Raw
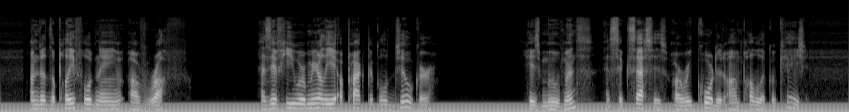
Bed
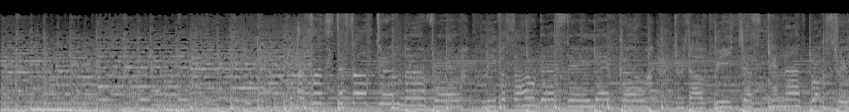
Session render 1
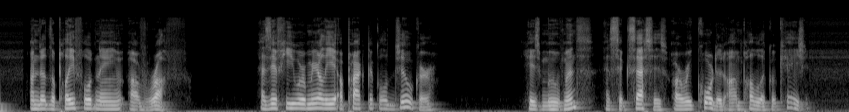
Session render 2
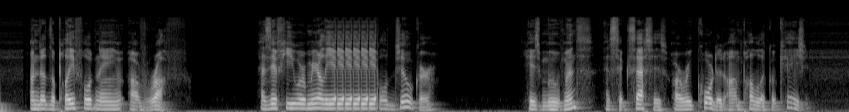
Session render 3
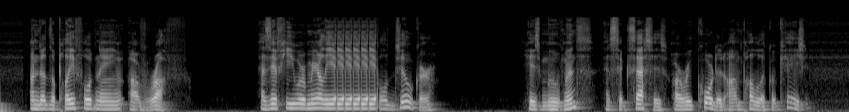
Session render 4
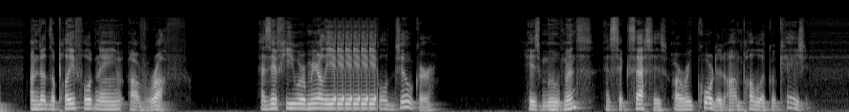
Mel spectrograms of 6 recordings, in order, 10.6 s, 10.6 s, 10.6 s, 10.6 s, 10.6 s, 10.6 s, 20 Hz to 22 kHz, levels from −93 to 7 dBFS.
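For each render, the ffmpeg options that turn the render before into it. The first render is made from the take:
-af "bandreject=f=60:t=h:w=6,bandreject=f=120:t=h:w=6,bandreject=f=180:t=h:w=6,bandreject=f=240:t=h:w=6,bandreject=f=300:t=h:w=6,bandreject=f=360:t=h:w=6"
-filter_complex "[0:a]asettb=1/sr,asplit=3[a][b][c];[a]atrim=end=7.694[d];[b]atrim=start=7.69:end=9.09,asetpts=PTS-STARTPTS,afade=t=in:d=0.004:c=qsin,afade=t=out:st=1.396:d=0.004:c=qsin,highshelf=f=4.4k:g=-6.5[e];[c]atrim=start=9.086[f];[d][e]acrossfade=d=0.004:c1=hsin:c2=qsin[g];[g][f]acrossfade=d=0.004:c1=qsin:c2=hsin,asplit=7[h][i][j][k][l][m][n];[h]atrim=end=4.222[o];[i]atrim=start=4.118:end=4.222[p];[j]atrim=start=4.118:end=4.222[q];[k]atrim=start=4.118:end=4.222[r];[l]atrim=start=4.118:end=4.222[s];[m]atrim=start=4.118:end=4.222[t];[n]atrim=start=4.718[u];[o][p]acrossfade=d=0.004:c1=hsin:c2=hsin[v];[v][q]acrossfade=d=0.004:c1=hsin:c2=hsin[w];[w][r]acrossfade=d=0.004:c1=hsin:c2=hsin[x];[x][s]acrossfade=d=0.004:c1=hsin:c2=hsin[y];[y][t]acrossfade=d=0.004:c1=hsin:c2=hsin[z];[z][u]acrossfade=d=0.004:c1=hsin:c2=hsin"
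-af "highpass=f=43:p=1,bandreject=f=3.2k:w=5.2"
-af "volume=2dB"

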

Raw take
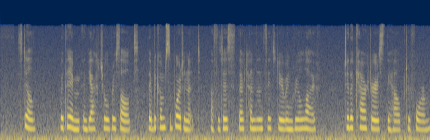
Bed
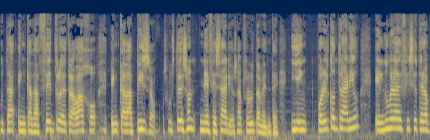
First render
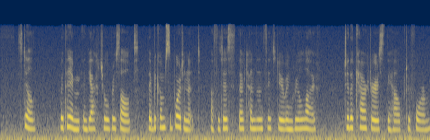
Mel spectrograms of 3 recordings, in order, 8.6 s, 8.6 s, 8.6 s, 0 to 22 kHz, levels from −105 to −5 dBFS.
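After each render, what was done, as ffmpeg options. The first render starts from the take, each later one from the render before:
-af "afftdn=nr=7:nf=-38"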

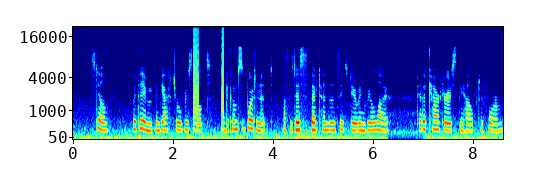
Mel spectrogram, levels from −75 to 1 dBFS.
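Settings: -filter_complex "[0:a]asettb=1/sr,asplit=3[a][b][c];[a]atrim=end=2.324[d];[b]atrim=start=2.32:end=3.05,asetpts=PTS-STARTPTS,afade=t=in:d=0.004:c=qsin,afade=t=out:st=0.726:d=0.004:c=qsin,aeval=exprs='(mod(4.73*val(0)+1,2)-1)/4.73':c=same[e];[c]atrim=start=3.046[f];[d][e]acrossfade=d=0.004:c1=hsin:c2=qsin[g];[g][f]acrossfade=d=0.004:c1=qsin:c2=hsin,asplit=3[h][i][j];[h]afade=t=out:st=6.29:d=0.02[k];[i]highpass=160,equalizer=f=170:t=q:w=4:g=6,equalizer=f=250:t=q:w=4:g=-7,equalizer=f=370:t=q:w=4:g=-5,equalizer=f=840:t=q:w=4:g=7,equalizer=f=1.3k:t=q:w=4:g=-8,equalizer=f=1.9k:t=q:w=4:g=6,lowpass=f=2.1k:w=0.5412,lowpass=f=2.1k:w=1.3066,afade=t=in:st=6.29:d=0.02,afade=t=out:st=7:d=0.02[l];[j]afade=t=in:st=7:d=0.02[m];[k][l][m]amix=inputs=3:normalize=0,asplit=3[n][o][p];[n]atrim=end=4.432[q];[o]atrim=start=4.428:end=4.842,asetpts=PTS-STARTPTS,volume=5dB[r];[p]atrim=start=4.838[s];[q][r]acrossfade=d=0.004:c1=hsin:c2=hsin[t];[t][s]acrossfade=d=0.004:c1=hsin:c2=hsin"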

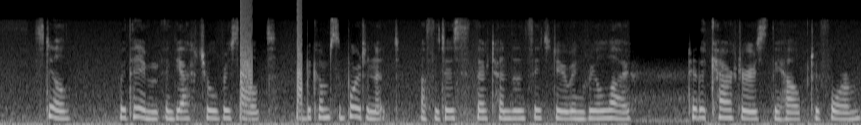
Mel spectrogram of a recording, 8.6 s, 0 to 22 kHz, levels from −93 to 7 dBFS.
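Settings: -filter_complex "[0:a]alimiter=limit=-12.5dB:level=0:latency=1:release=22,acrossover=split=270|3200[a][b][c];[a]acompressor=threshold=-36dB:ratio=4[d];[b]acompressor=threshold=-27dB:ratio=4[e];[c]acompressor=threshold=-41dB:ratio=4[f];[d][e][f]amix=inputs=3:normalize=0"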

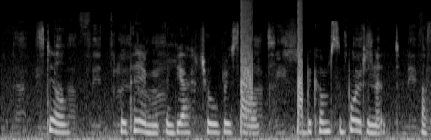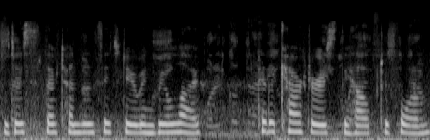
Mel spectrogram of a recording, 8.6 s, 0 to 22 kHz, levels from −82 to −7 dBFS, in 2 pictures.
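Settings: -filter_complex "[1:a]volume=-32dB[a];[0:a][a]amix=inputs=2:normalize=0"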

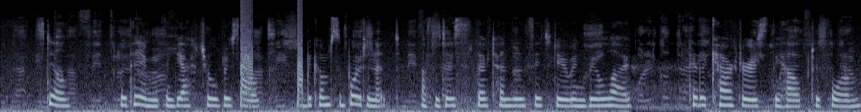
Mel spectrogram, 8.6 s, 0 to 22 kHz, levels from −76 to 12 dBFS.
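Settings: -af "volume=12dB,alimiter=limit=-1dB:level=0:latency=1"

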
